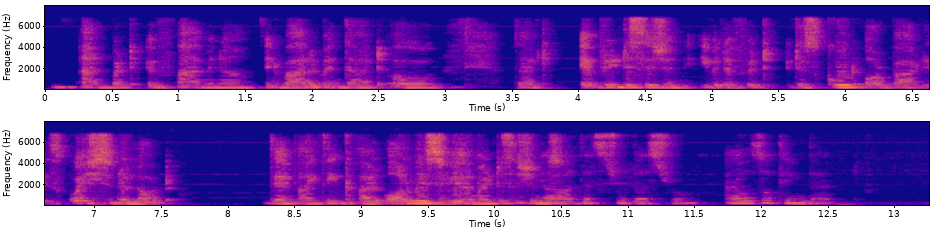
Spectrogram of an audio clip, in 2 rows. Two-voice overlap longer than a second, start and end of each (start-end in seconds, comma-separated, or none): none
